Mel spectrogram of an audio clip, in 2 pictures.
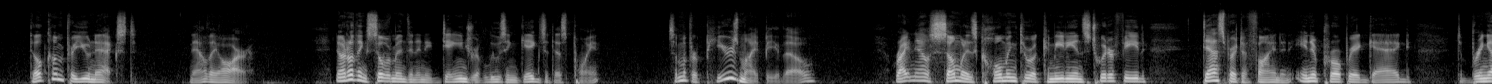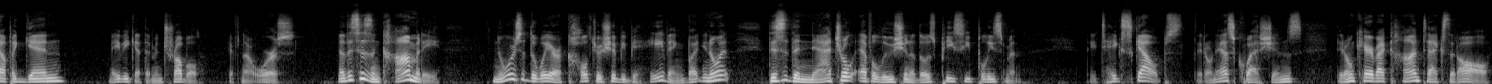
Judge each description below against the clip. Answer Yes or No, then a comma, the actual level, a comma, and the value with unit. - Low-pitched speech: Yes, low, 125 Hz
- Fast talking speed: No, average, 195 wpm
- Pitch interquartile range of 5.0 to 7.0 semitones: Yes, wide, 5.6 semitones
